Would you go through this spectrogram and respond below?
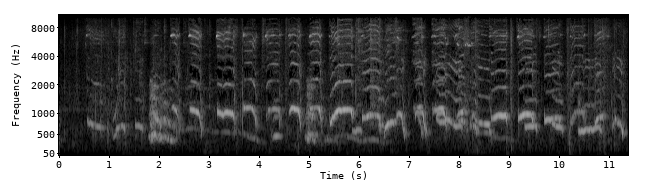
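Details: Six-week-old Weimaraner puppies (day 42) of Cherry and King, recorded 8 December 2008, keep up a dense chorus of overlapping squeaky whines and yelps, many pups calling at once with arched, slurred notes almost nonstop.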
